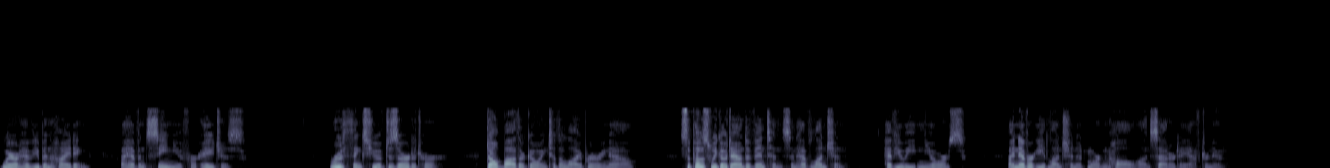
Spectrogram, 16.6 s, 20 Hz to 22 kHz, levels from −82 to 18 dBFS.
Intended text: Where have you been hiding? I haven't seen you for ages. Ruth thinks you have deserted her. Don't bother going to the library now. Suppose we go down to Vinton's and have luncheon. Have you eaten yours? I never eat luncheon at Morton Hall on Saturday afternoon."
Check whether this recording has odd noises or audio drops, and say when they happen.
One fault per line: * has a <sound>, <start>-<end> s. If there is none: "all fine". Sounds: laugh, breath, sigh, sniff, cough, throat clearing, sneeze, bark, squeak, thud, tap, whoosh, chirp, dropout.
all fine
